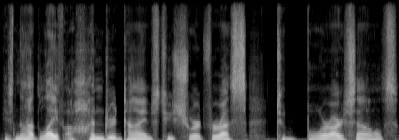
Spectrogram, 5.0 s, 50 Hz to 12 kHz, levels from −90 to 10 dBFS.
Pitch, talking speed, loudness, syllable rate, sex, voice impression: 135 Hz, 145 wpm, -19 LUFS, 3.8 syllables/s, male, very masculine, very adult-like, middle-aged, very thick, slightly relaxed, slightly weak, slightly bright, slightly hard, slightly muffled, slightly fluent, slightly raspy, very cool, very intellectual, very sincere, very calm, very mature, friendly, very reassuring, wild, slightly sweet, slightly lively, kind, slightly modest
